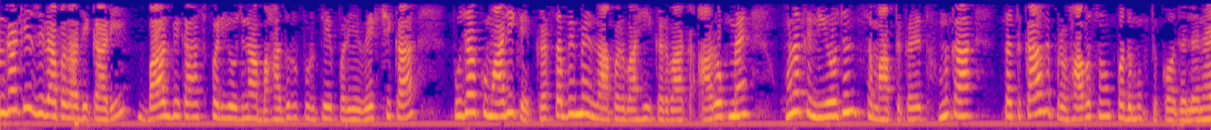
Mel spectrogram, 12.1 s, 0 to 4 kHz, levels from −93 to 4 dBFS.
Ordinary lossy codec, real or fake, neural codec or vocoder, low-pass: none; real; none; 3.6 kHz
